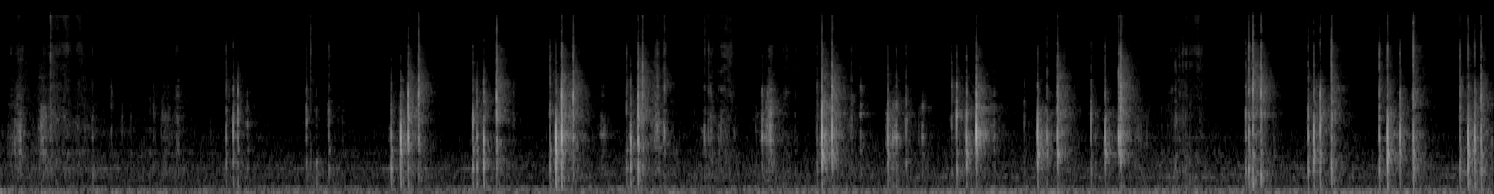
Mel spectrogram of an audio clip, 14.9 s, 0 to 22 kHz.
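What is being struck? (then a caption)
Small paperboard box. Long nails tap and scratch the surface of a small, hollow, dark blue printed paperboard product box held in the hands. Quiet, irregular bursts of crisp, dry clicks and scratchy brushing strokes centre around 1.2 kHz with bright edges, each dying away almost instantly over a faint low background hum.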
